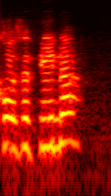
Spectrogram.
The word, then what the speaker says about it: Josefina: You said it right, Josefina.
